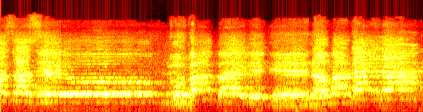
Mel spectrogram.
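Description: A group of Haitians chanting together in unison, one long held syllable from near the start to nearly two seconds in, then shorter chanted phrases.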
